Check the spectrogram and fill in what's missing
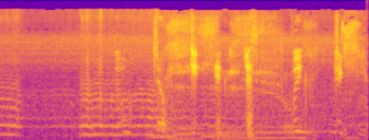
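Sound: bumblebee buzzing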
